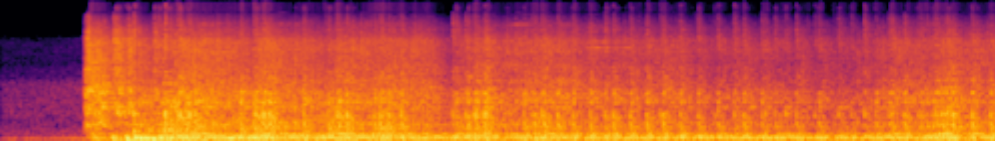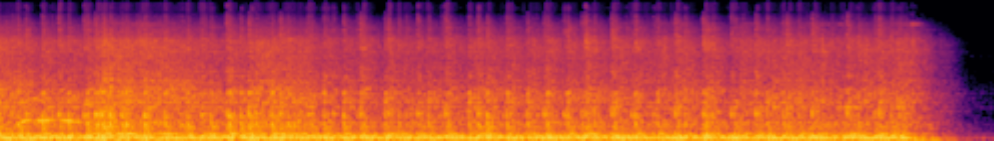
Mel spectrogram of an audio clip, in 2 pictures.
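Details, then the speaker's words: Two-stroke mini jet boat engine, running for the first time after misrouted carburetor fuel lines were corrected so it pulled fuel; catches cleanly and settles into a steady, even run with a strong low drone, no misfire: normal running, and the kill switch works. "All right, kill switch works, too. That's good. Sweet. Freaking thing runs for the first time ever."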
